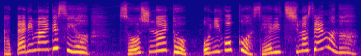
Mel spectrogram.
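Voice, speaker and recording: Very high, bright anime girl. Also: big pitch swings, very fast, dry recording, exaggerated voice. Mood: amused, gracious. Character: polite, playful young anime girl in a visual novel. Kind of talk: Japanese visual novel voice acting.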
